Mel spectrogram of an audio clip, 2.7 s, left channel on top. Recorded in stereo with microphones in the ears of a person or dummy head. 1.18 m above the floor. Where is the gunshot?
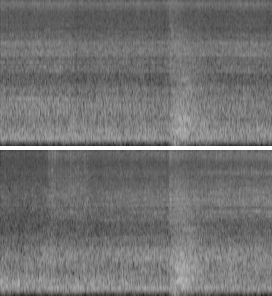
15° right (ahead or behind), 6.5 m.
